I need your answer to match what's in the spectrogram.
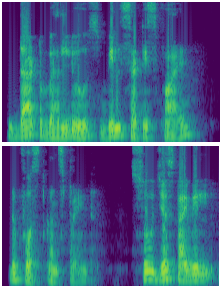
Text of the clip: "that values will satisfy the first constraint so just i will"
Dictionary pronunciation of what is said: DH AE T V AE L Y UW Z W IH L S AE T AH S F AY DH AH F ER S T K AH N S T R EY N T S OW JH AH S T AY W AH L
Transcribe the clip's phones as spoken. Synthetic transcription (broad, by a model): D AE T V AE L Y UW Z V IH L S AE T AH S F AY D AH F ER S T K AH N S T R EY N T S OW JH AH S T AY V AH L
